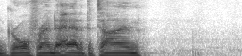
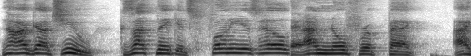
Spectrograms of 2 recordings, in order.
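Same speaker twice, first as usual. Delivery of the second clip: higher, louder smug taunt; smug sergeant; 7 semitones higher, 4 dB louder than usual. Retold or imitated. Sergeant gloating at the recruit, smug. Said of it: "And he goes".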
